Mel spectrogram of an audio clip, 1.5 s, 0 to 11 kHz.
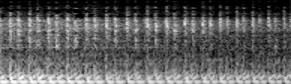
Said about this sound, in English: things quieted down until around 1:20 when he heard the roar of a motorcycle going down the street.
